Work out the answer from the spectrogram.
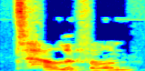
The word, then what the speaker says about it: telephone: But when we have the letter combination of PH together, that is going to make the same sound as F, like telephone and alphabet.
